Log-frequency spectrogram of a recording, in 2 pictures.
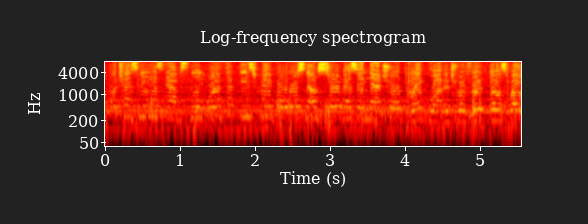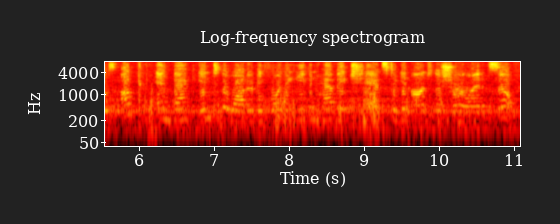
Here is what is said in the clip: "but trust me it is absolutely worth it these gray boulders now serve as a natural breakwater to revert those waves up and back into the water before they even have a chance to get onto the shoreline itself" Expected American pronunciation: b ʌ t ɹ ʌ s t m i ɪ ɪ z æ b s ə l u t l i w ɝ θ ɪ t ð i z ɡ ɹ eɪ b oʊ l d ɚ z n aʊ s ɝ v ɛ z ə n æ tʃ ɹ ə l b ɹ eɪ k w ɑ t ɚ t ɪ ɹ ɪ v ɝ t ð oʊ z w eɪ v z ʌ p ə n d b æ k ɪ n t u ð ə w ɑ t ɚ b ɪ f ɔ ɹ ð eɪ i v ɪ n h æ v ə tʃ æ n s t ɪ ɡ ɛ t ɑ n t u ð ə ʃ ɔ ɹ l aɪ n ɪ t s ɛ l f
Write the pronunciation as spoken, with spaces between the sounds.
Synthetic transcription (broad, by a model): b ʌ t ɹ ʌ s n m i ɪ ɪ z æ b s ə l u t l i w ɝ θ ɪ t ð i z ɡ ɹ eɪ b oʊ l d ɚ z n aʊ s ɝ v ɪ z ə n æ tʃ ɹ l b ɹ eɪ k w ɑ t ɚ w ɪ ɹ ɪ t ð oʊ z w eɪ v z ʌ p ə n b æ k ɪ n t u ð ə w ɑ t ɚ b ɪ f ɔ ɹ ð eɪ i v ɪ n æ v ə tʃ æ n s t ɪ ɡ ɛ t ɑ n t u ð ə ʃ ɔ ɹ l aɪ n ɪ t s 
